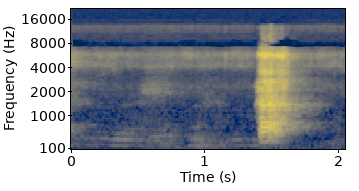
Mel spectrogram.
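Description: A pause of near silence, then one short, abrupt 'ha' from a man's voice about one and a half seconds in.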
